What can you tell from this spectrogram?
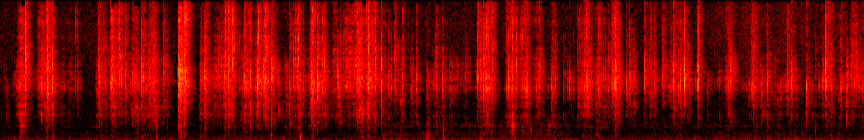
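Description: Small plastic packaging crinkling and rustling as it is handled and opened, with many light irregular ticks and clicks.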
